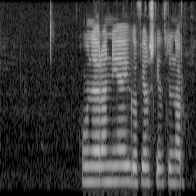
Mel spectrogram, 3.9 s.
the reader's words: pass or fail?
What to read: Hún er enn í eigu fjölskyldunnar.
pass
